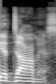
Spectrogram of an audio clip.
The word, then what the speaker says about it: Adames: And then Willie Adames is how you pronounce his last William name. 86. Adames.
